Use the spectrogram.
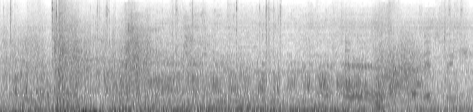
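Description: Shotgun blasts and gunfire in the Tomb Raider video game, loud dense bursts of shots layered over game effects, with a player's voice talking over the action.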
